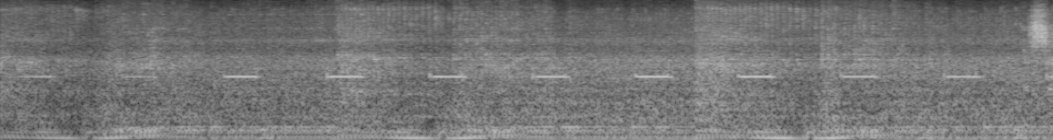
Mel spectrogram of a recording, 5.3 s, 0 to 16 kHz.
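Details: Honda B-series BAWD Civic wagon on restart after vacuum-leak work, aiming for 1700 rpm high idle: uneven idle, low rumble swelling and sagging every second or two under a steady chime; later replacing ECT sensor and thermostat.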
